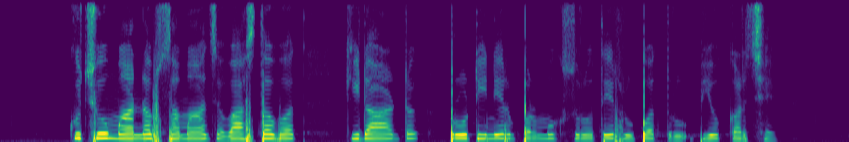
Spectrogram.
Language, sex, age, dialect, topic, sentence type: Magahi, female, 18-24, Northeastern/Surjapuri, agriculture, statement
